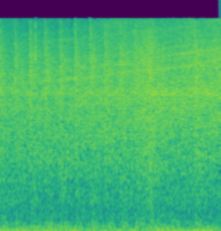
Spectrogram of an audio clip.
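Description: Trailer soundtrack music with a heavy low bass, playing through the video's audio.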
